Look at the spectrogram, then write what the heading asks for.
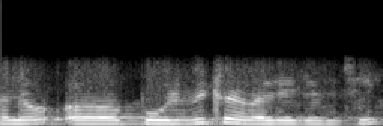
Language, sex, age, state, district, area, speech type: Hindi, other, 45-60, Madhya Pradesh, Bhopal, urban, conversation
